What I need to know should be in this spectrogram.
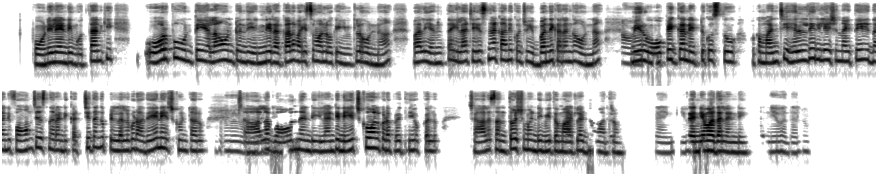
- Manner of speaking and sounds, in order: tapping; other background noise; in English: "హెల్తీ రిలేషన్"; in English: "ఫార్మ్"; in English: "థాంక్ యూ. థాంక్ యూ"
- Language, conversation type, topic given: Telugu, podcast, విభిన్న వయస్సులవారి మధ్య మాటలు అపార్థం కావడానికి ప్రధాన కారణం ఏమిటి?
